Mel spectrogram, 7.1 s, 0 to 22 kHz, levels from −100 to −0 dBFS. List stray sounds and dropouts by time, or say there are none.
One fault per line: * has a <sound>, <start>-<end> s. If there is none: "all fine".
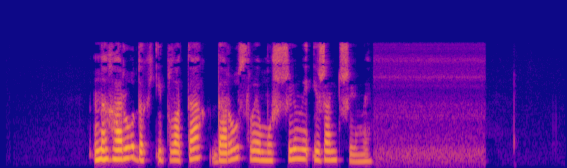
all fine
